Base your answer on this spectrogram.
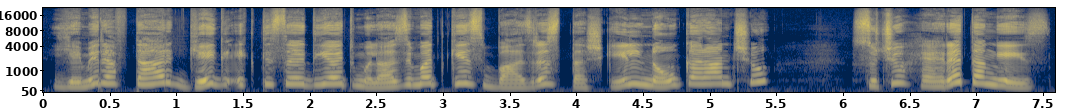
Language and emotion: Kashmiri, surprised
